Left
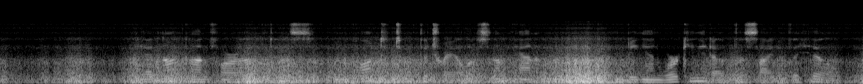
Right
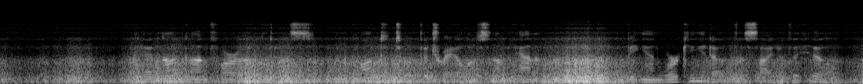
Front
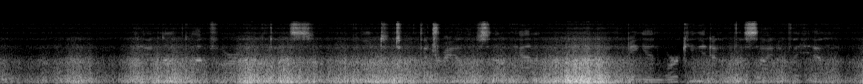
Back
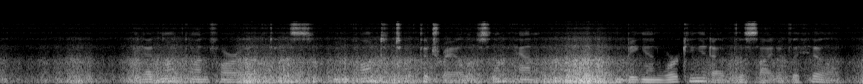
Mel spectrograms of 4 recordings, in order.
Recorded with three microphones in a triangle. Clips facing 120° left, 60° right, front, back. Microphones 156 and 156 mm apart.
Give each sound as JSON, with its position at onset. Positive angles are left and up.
{"t": 1.3, "sound": "a man speaking", "azimuth_deg": -160}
